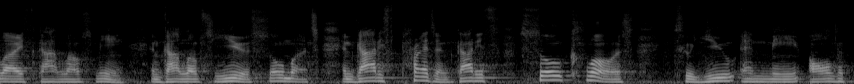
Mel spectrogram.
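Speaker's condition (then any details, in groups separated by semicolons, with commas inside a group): Cleft lip and palate; fed formula and cow milk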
